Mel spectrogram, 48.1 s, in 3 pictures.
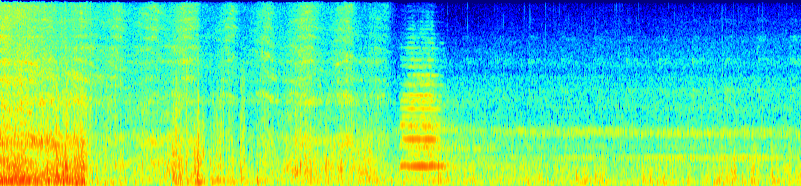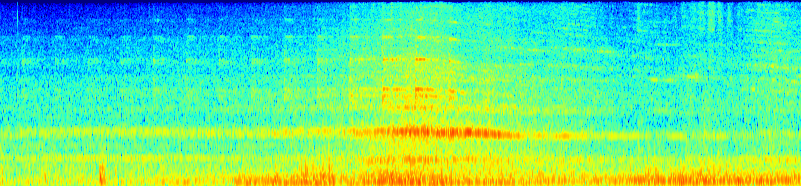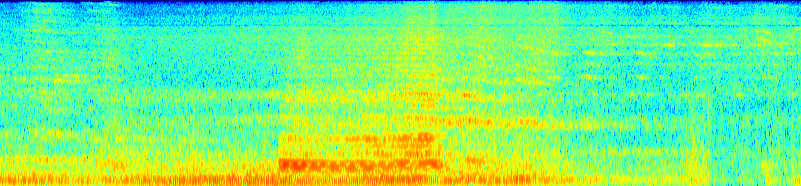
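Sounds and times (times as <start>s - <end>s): train rumbling: 0.0s - 48.0s
train horn: 7.9s - 10.0s, 22.5s - 30.6s, 34.0s - 35.2s, 37.6s - 44.1s.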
